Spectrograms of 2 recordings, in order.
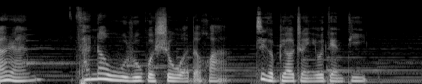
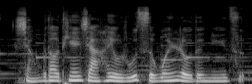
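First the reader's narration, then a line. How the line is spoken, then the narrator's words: Admiring sigh. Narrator (Chinese): 我老公每次都感叹说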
